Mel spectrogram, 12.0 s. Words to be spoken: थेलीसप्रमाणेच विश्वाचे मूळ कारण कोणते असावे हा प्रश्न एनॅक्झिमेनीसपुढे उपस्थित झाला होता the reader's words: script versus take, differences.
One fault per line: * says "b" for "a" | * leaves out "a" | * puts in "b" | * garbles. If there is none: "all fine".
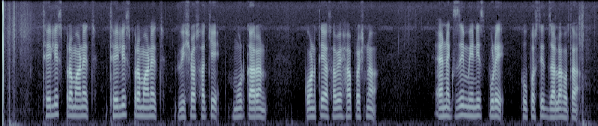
* puts in "थेलीसप्रमाणेच"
